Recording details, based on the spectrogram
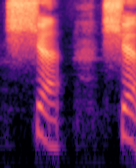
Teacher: makhrajnya dari tengah lidah nih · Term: huruf syin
